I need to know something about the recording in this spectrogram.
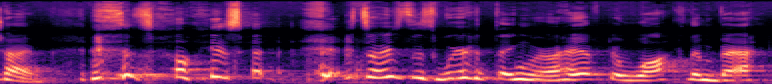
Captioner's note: laughter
